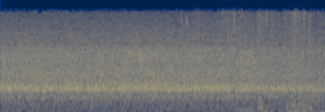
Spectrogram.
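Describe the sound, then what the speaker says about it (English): A dense football stadium crowd roars steadily for the defense on a third down, a loud continuous wall of cheering and noise with no distinct breaks. "Decibels rising as the crowd gets behind this defense on third down"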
